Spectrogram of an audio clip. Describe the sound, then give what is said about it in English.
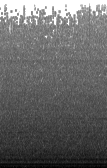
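A steady, heavy engine rumble from a distant truck in Spokane, Washington fills the whole stretch, low and droning with a faint hum on top, constant in loudness and with no voices. “Dude, that truck thing is so loud. That thing, that truck is like far away from me.”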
